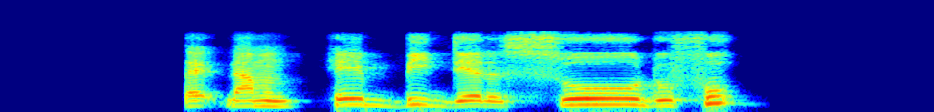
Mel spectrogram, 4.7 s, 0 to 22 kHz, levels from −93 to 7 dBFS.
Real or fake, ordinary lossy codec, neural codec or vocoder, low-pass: fake; Opus, 24 kbps; codec, 24 kHz, 0.5 kbps, DualCodec; 7.2 kHz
